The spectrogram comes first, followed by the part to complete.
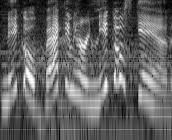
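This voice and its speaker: A woman's voice: sits high, very animated, normal speed, a bit bright, faint music behind. A woman voicing a playful, eager young shapeshifting chameleon creature in a video game, with quirky broken grammar. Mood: cheerful. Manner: quirky broken grammar, third-person self-reference. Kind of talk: video game character voice lines.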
